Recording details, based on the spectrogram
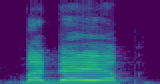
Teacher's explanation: Baday-up, B-A-D-A-Y-U-P, with the emphasis on the middle syllable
